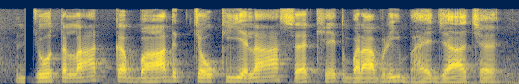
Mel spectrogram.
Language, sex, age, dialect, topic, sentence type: Maithili, male, 60-100, Southern/Standard, agriculture, statement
